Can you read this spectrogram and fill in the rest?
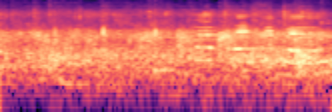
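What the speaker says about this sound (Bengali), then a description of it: "একটা হাততালি" Students and teachers clap together at a school Teachers' Day celebration, a brief burst of applause while a voice speaks over the clapping.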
